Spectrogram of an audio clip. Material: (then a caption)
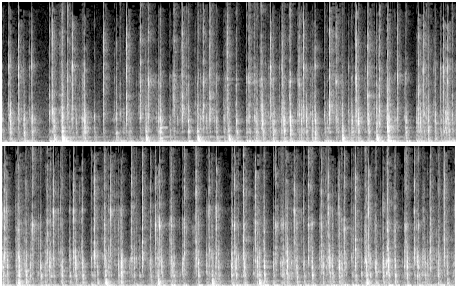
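Plastic. Two hands type fast with fingertips and nails on a backlit mechanical keyboard with plastic keycaps and clicky green switches. Dense, bright clicks and clacks run nearly without pause, over a low steady hum.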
